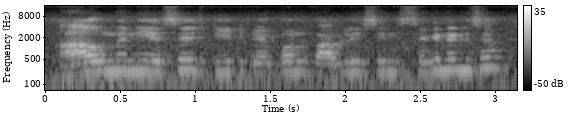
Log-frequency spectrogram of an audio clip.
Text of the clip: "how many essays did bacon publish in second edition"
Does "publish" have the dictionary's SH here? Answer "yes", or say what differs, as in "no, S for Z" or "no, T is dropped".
no, S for SH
